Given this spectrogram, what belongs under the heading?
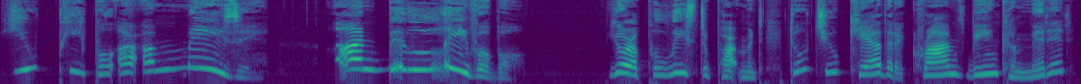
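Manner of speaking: high, loud indignation; outraged disbelief. Acted. Blair berating the police department, outraged. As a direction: erupt at their indifference.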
